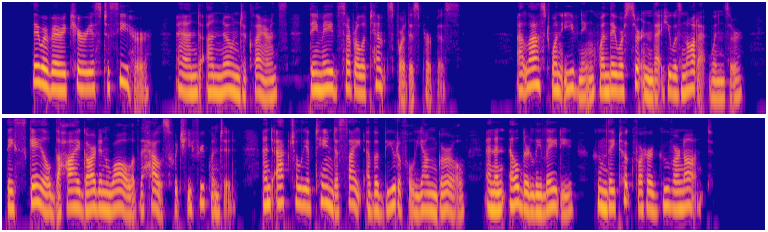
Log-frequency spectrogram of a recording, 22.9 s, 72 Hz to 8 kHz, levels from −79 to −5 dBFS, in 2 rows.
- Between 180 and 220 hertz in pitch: Yes, medium, 185 Hz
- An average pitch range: Yes, average, 3.6 semitones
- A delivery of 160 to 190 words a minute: Yes, average, 170 wpm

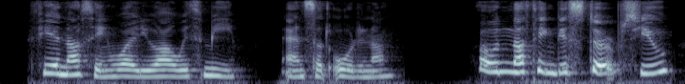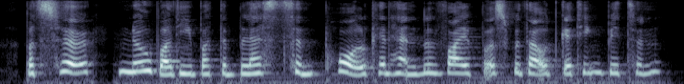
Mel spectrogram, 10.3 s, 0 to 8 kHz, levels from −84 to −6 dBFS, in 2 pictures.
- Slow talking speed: No, average, 170 wpm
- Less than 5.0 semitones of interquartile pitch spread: Yes, average, 4.3 semitones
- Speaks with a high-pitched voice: Yes, very high, 265 Hz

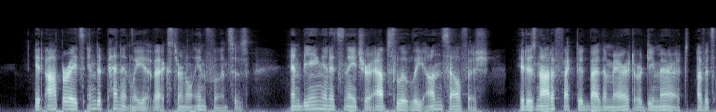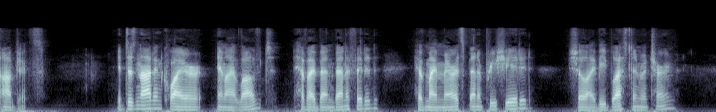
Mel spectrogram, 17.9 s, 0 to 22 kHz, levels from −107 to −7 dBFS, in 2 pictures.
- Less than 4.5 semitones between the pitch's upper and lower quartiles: Yes, average, 3.7 semitones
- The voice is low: Yes, low, 105 Hz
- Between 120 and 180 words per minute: Yes, average, 170 wpm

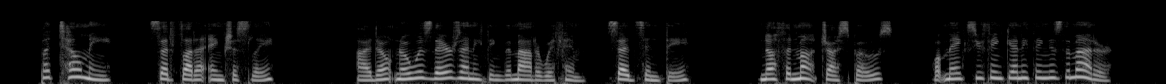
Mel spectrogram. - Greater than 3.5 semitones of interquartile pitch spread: Yes, average, 5.1 semitones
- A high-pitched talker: Yes, high, 235 Hz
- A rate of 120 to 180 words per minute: Yes, average, 155 wpm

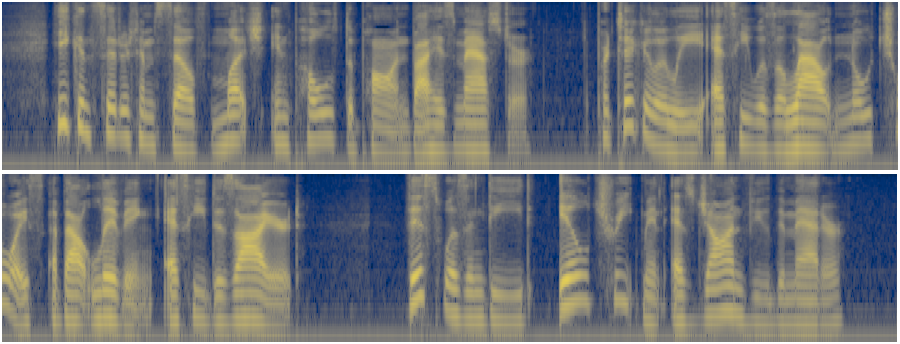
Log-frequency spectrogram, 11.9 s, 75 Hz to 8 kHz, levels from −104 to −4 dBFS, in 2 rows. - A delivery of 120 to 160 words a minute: Yes, average, 155 wpm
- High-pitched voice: No, medium, 150 Hz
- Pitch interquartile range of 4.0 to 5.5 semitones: Yes, average, 4.4 semitones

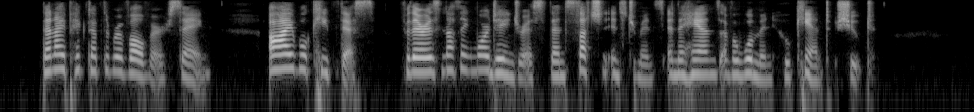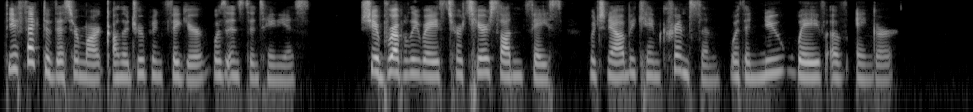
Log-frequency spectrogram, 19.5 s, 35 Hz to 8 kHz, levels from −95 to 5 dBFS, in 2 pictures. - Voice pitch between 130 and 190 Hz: No, high, 215 Hz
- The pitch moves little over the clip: No, average, 4.0 semitones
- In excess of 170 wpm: Yes, average, 180 wpm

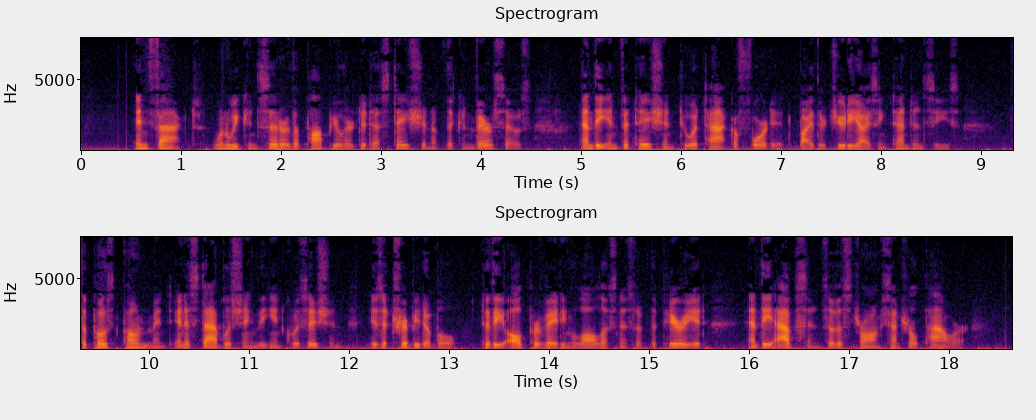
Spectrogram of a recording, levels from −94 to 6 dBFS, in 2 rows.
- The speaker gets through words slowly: No, average, 150 wpm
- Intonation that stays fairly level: No, average, 3.7 semitones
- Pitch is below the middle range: Yes, low, 115 Hz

